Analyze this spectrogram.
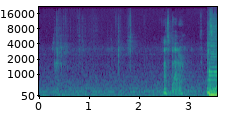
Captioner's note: bread stick crunches lightly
